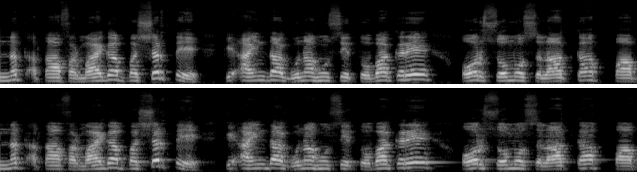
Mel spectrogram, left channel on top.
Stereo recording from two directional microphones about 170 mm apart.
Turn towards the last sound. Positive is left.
turn(degrees=45)  # may be behind; listen again after turning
